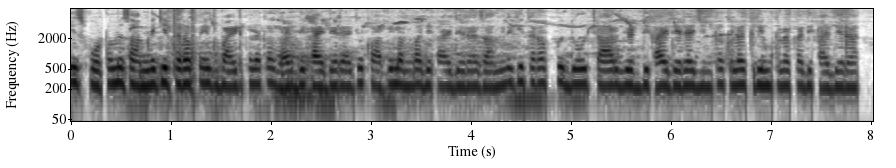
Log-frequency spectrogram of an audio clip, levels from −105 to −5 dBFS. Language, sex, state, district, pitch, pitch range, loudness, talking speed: Hindi, female, Uttar Pradesh, Budaun, 240 Hz, 230-255 Hz, -19 LUFS, 315 wpm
